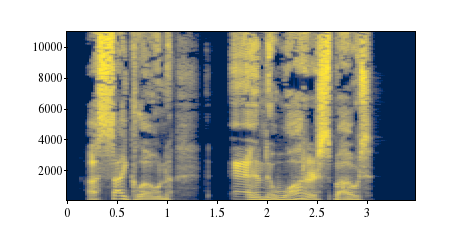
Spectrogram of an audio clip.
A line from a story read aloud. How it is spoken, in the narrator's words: muttered Eastwood, appalled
